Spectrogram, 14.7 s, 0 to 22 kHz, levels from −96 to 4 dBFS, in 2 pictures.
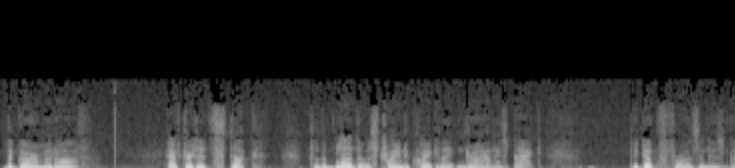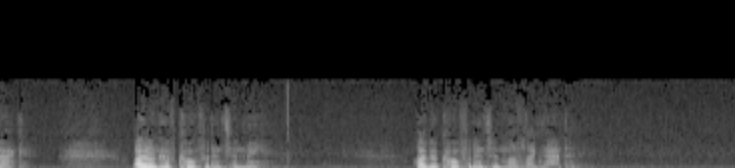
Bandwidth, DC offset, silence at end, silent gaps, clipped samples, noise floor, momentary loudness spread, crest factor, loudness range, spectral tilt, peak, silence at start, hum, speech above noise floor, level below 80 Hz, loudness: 11 kHz; under 0.1%; 1.6 s; none; under 0.1%; -55 dBFS; 19 LU; 22 dB; 8 LU; -8 dB/octave; 0 dBFS; 0.05 s; none; 34 dB; -54 dBFS; -22 LUFS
